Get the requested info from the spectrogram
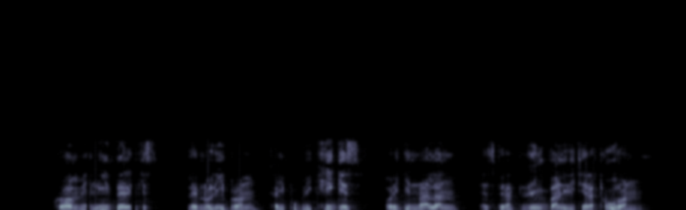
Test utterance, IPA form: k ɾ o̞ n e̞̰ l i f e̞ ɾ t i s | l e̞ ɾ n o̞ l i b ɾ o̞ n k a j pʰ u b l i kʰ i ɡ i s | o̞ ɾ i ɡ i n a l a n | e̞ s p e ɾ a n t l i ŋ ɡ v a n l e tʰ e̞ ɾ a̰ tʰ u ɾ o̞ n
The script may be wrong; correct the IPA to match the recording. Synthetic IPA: k ɾ o̞ m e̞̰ l i v e̞ ɾ k i s | l e̞ ɾ n o̞ l i b ɾ o̞ n k a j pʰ u b l i kʰ i ɡ i s | o̞ ɾ i ɡ i n a l a n | e̞ s p e ɾ a n t l i ŋ ɡ v a n l i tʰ e̞ ɾ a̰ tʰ u ɾ o̞ n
